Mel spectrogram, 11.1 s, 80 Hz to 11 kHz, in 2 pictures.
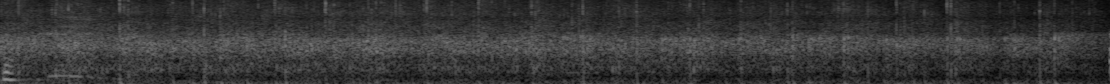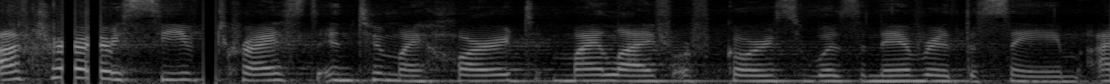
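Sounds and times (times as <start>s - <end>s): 
audience applause: 0.0s - 5.7s
speech: 5.6s - 11.0s.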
